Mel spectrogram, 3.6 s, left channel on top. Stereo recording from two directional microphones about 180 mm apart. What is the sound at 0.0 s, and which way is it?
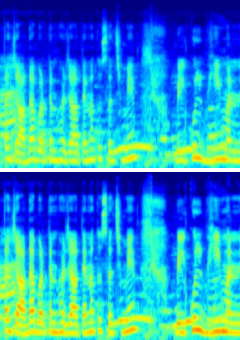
A woman's voice, 30° right (ahead or behind).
